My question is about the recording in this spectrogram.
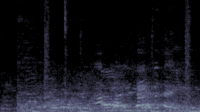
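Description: Indistinct chatter of several voices, with music playing in the background.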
